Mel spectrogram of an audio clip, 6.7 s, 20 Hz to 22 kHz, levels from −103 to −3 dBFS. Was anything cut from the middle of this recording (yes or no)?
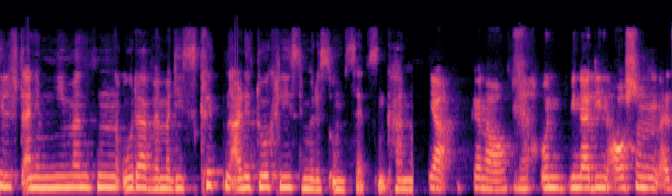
yes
